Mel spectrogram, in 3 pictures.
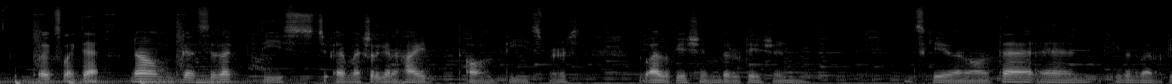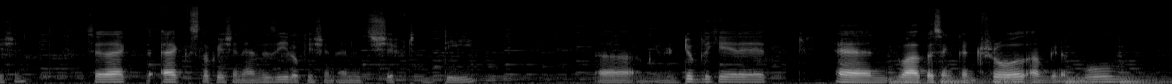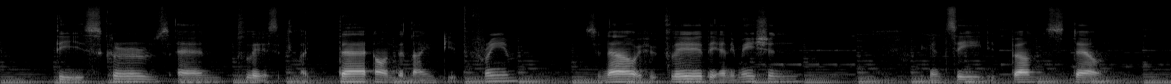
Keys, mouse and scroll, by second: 1.1 space, 2.0 click, 6.3 click, 8.9 x, 10.3 click, 11.1 x, 12.5 click, 21.6 shift+d, 31.6 click, 32.0 space, 34.0 space.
